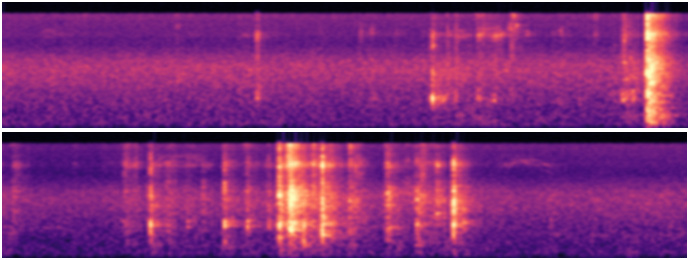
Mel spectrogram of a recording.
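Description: Empty Ovaltine milk carton being slid up off a moulded block of milk pudding and handled: one sharp knock a little after four seconds in, then about a second of crackling carton noise.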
